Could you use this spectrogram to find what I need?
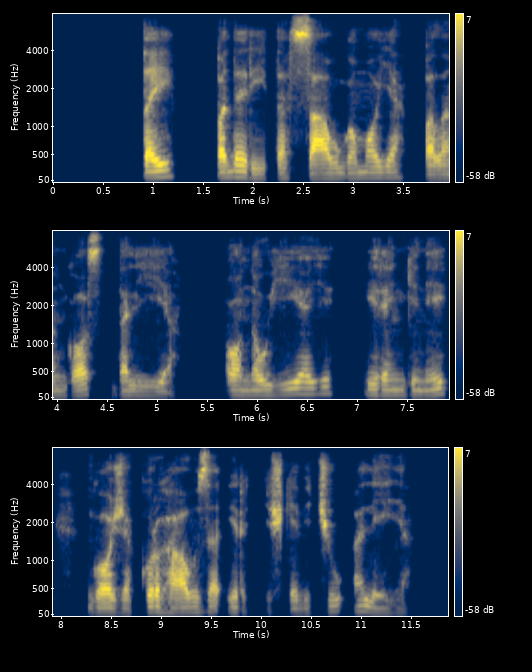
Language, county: Lithuanian, Kaunas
